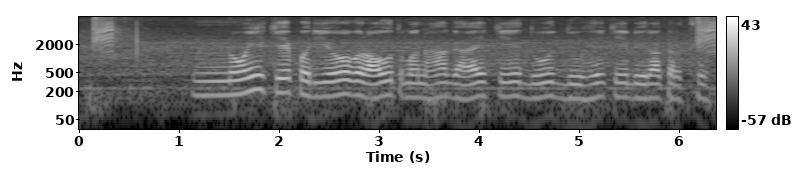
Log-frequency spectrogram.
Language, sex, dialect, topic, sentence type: Chhattisgarhi, male, Western/Budati/Khatahi, agriculture, statement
